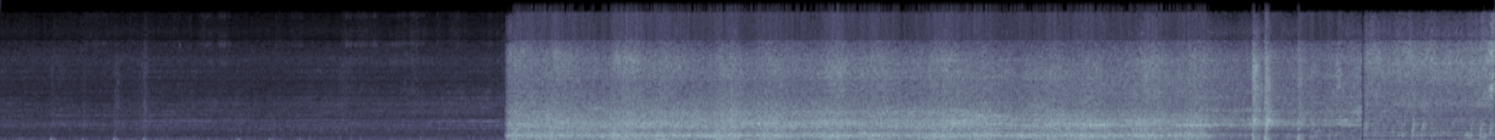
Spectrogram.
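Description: A passing train rumbles by at Chunar Junction, the Sampoorna Kranti Express, switching abruptly from a low quiet background to a loud, steady, close roar of rolling wheels and carriages that continues to the end, easing slightly near the close.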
